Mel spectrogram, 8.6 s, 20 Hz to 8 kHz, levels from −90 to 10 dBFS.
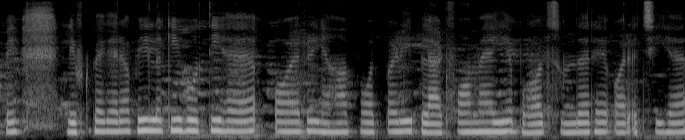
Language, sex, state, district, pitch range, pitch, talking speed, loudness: Hindi, female, Bihar, Gaya, 200-215 Hz, 205 Hz, 140 wpm, -30 LUFS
